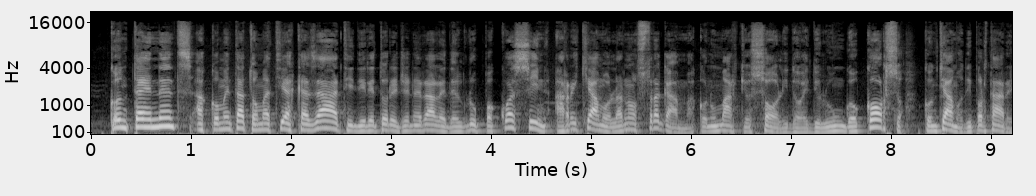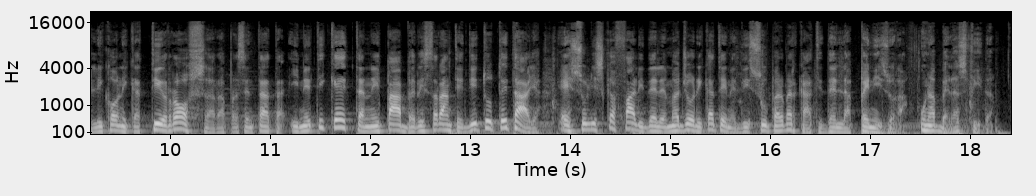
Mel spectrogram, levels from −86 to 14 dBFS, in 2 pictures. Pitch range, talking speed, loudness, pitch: 115-160 Hz, 170 wpm, -17 LUFS, 130 Hz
